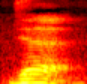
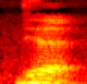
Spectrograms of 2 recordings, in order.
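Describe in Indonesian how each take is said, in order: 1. Ada napas yang terdengar keluar bersama bunyinya. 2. Ada napas yang terdengar keluar bersama bunyinya.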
